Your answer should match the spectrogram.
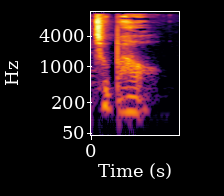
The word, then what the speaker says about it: chupado: normalmente lo decimos omitiendo la D en la pronunciación, o sea que normalmente oirás está chupao, está chupao.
